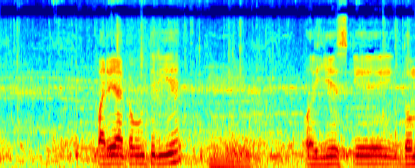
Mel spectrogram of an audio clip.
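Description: Domestic pigeons cooing in the loft, several low coos one after another.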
